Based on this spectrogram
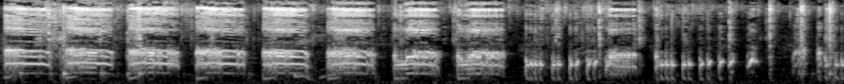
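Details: White-breasted waterhen (Amaurornis phoenicurus) giving loud, harsh, croaking notes about every two-thirds of a second, then breaking into a faster run of short, choppy calls.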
